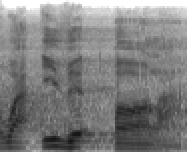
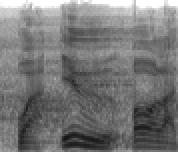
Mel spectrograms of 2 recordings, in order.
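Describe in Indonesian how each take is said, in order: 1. Konsonan setelah i bunyi d. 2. Konsonan setelah i bunyinya mirip z.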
